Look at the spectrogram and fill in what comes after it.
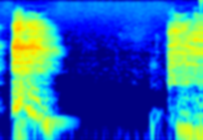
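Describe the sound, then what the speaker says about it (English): A person recovering from an illness clears their throat or gives a short cough, one burst near the start and another near the end of a quiet pause, close and fairly loud, with no talking. "Excuse my coughing."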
